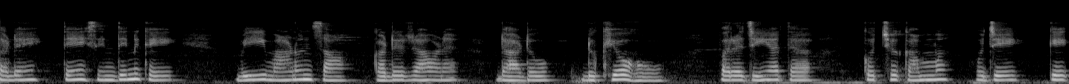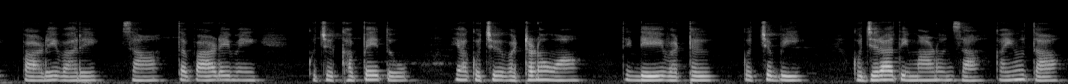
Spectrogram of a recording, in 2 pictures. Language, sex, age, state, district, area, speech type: Sindhi, female, 30-45, Gujarat, Junagadh, urban, spontaneous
